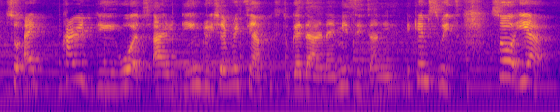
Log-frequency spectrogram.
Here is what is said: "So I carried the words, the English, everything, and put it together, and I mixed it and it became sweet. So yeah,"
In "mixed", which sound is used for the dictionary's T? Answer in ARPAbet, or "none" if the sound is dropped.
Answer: none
